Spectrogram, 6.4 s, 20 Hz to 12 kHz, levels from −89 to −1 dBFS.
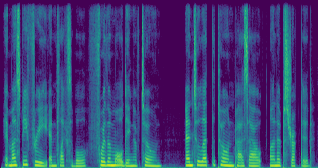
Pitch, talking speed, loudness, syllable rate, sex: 225 Hz, 180 wpm, -17 LUFS, 4.6 syllables/s, female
